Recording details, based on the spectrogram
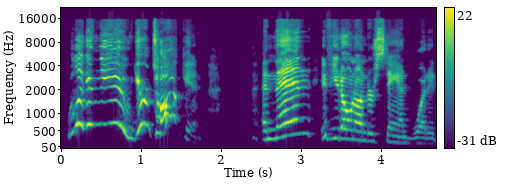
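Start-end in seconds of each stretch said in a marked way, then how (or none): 0.1-1.8 high, bright celebration of the try; delighted parent praise; celebrating. Shown as a demonstration. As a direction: cheer the child on with big praise. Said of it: "call it out, and celebrate it".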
